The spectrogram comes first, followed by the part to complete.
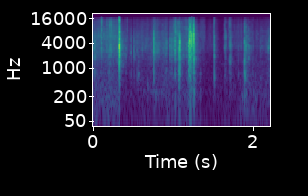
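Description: Paper rustling and crinkling in short, sharp crackles as an envelope is opened and the folded letter inside is handled.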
